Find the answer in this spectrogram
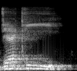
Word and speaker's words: Jackie: Terminou com IE, você fala o som de vogal. Ó, Jackie, Jackie, Jackie. Apesar que Jackie é uma palavra do inglês, mas termina com IE, então pronuncia a vogal.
